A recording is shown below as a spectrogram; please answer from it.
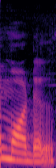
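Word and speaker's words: model: जैसे ये है मॉडल, क्या है, मॉडल, अब इसको मॉडल नहीं पढ़ेंगे और इसके अलावा तो कोई प्रोनाउंसिएशन इसका बनता नहीं है, मॉडल ही बनता है, यानी कि अ के रूप में आप प्रोनाउंस करेंगे।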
